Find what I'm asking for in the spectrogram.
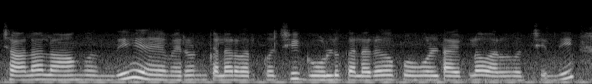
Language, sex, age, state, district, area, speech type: Telugu, female, 30-45, Andhra Pradesh, Palnadu, rural, spontaneous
